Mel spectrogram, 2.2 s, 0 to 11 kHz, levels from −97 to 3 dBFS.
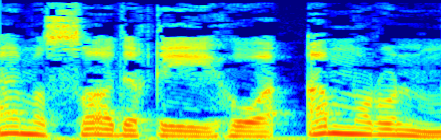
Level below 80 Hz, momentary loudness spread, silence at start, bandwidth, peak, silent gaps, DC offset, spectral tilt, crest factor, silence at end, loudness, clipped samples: -42 dBFS; 3 LU; 0 s; 10.5 kHz; -6 dBFS; none; under 0.1%; -5 dB/octave; 12 dB; 0 s; -19 LUFS; under 0.1%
